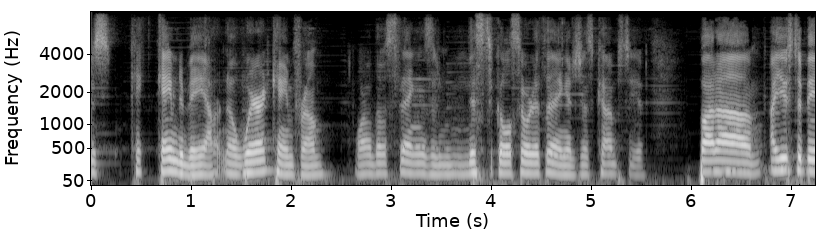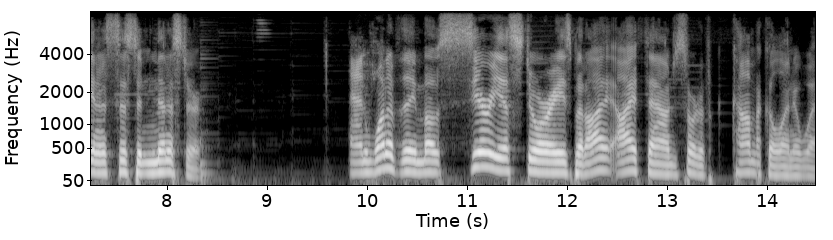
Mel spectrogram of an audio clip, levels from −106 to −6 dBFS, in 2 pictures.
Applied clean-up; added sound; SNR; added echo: neural mask model DeepFilterNet 3.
